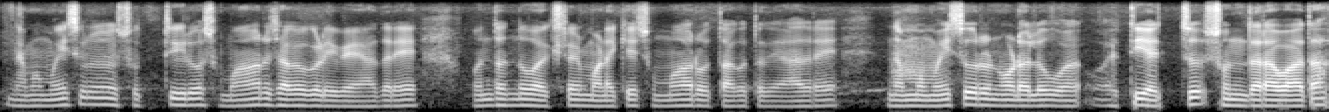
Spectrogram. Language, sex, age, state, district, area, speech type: Kannada, male, 18-30, Karnataka, Mandya, rural, spontaneous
